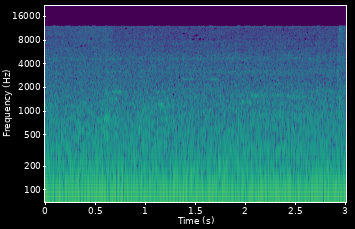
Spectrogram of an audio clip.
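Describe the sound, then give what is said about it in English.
Resupply trucks make a steady, unbroken low rumble and hiss of road traffic that stays level throughout, with no distinct passing events. “And there's a lot of trucks doing resupplies. You can hear those in the background.”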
